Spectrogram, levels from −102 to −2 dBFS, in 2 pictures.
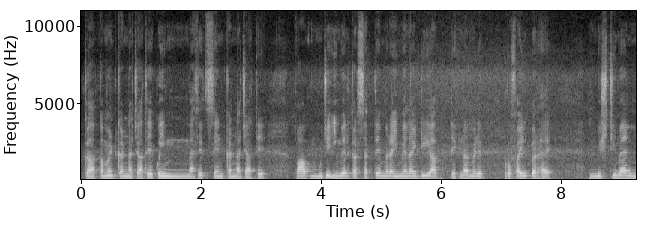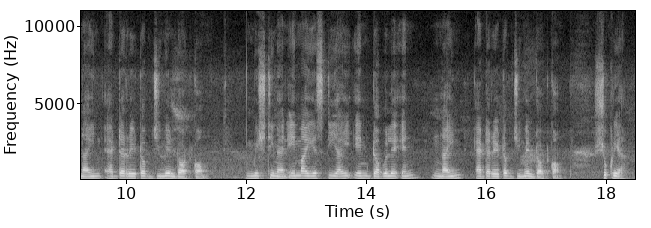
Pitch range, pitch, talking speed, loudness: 145-155 Hz, 150 Hz, 180 wpm, -24 LUFS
